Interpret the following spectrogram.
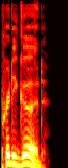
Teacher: The double T sounds like a fast D.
